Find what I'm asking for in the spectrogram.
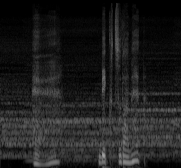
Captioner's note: bemused hum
